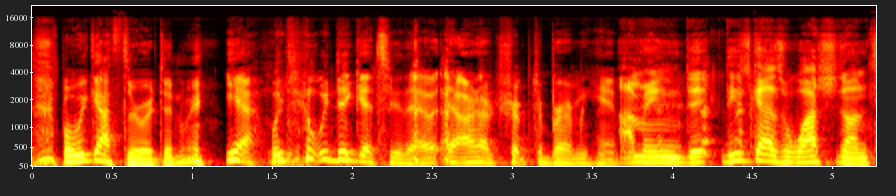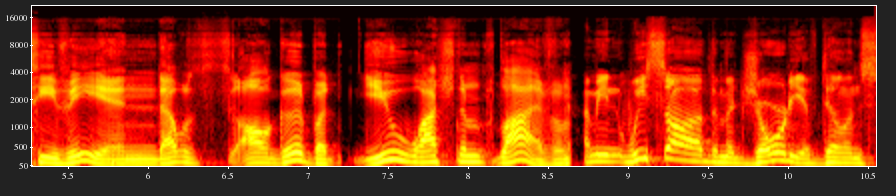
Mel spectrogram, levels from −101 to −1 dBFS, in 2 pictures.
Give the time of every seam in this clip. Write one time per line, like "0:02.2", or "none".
0:07.2
0:08.6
